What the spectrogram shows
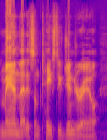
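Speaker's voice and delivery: normal talking voice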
